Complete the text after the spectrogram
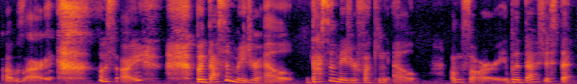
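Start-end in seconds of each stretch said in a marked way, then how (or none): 0.1-1.8 giggling apology. Real, not acted.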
